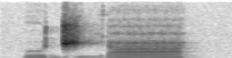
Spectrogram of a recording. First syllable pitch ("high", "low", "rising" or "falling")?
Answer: high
